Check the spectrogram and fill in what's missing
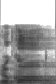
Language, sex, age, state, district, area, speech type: Hindi, male, 60+, Bihar, Begusarai, rural, read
